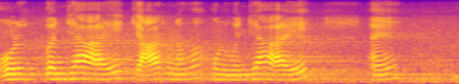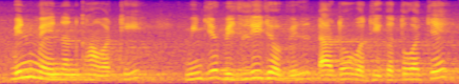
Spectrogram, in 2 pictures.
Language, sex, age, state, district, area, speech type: Sindhi, female, 60+, Rajasthan, Ajmer, urban, spontaneous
